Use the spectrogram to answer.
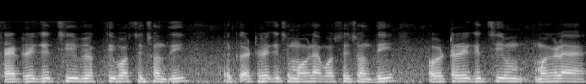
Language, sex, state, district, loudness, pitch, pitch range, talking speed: Odia, male, Odisha, Malkangiri, -13 LUFS, 140 Hz, 135-140 Hz, 155 wpm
